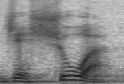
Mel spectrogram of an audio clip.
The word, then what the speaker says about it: Yeshua: El nombre realmente que pronuncia el ángel cuando habla con María es Yeshua, y es el nombre hebreo de Jesús.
